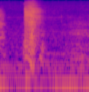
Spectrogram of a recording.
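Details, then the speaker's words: Single small sneeze from the owner's pet, called "my baby": a brief, sharp hissing burst with a short pitched tail, over faint room noise and soft music. "Bless you, baby. I don't know if you could hear it, but my baby sneezed."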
